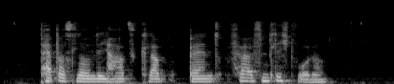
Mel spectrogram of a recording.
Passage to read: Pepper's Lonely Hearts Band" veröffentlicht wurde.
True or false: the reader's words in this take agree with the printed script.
false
